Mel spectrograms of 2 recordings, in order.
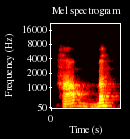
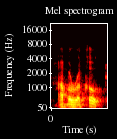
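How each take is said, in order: First: "Habrakot" pulled apart, first syllable closed on a doubled b. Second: Said in the usual way. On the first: Shown as a demonstration. Teacher showing a doubling dagesh, syllable by syllable. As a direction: sound it out as hab, ba, ra, kot. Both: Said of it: "the syllable needs to close".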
